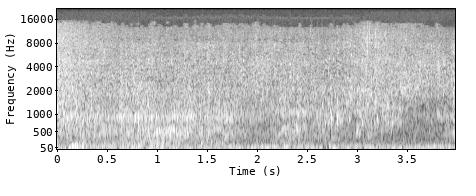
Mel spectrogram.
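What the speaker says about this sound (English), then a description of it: "hearing that incredibly gentle lapping on the shore" Soft ocean waves lap gently at a shoreline, a faint, steady wash of surf with a low rumble and no distinct breaks.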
